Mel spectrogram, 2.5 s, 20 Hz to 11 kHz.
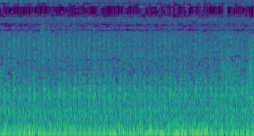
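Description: A tractor working a drill to bore 8-foot pits into farm soil runs at a constant heavy rumble, loud and close, with a dense, unbroken mechanical roar.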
